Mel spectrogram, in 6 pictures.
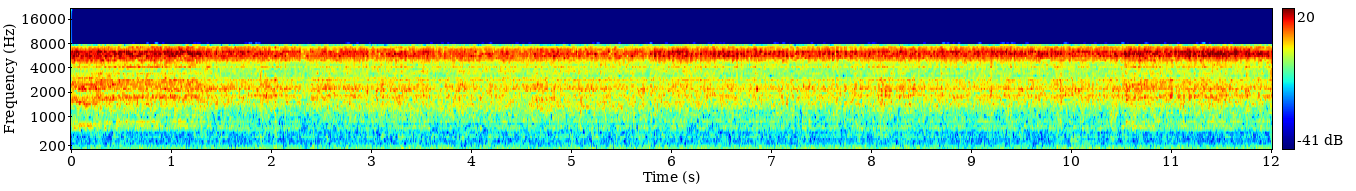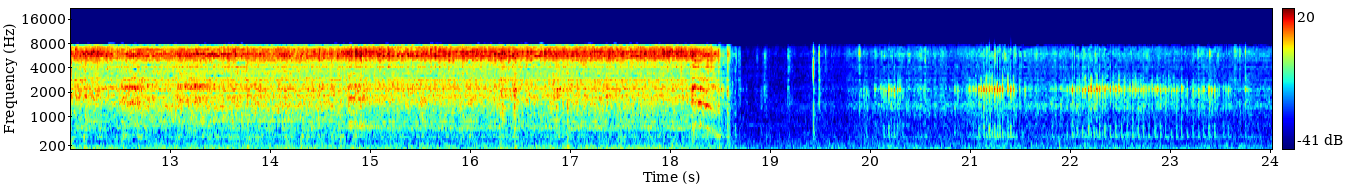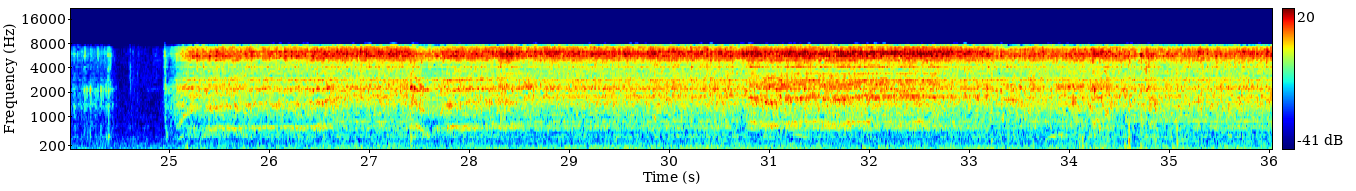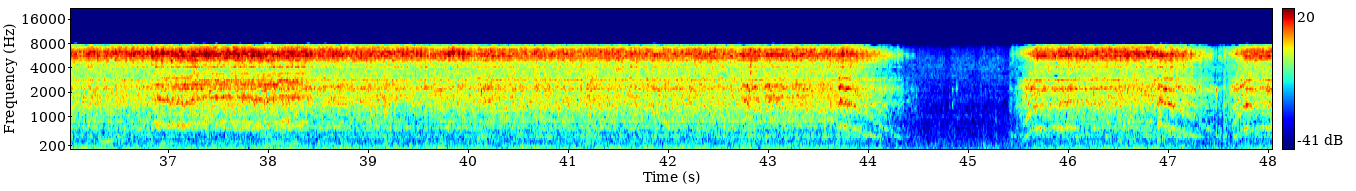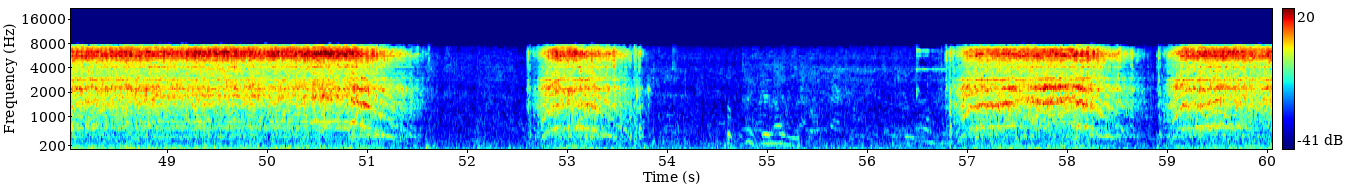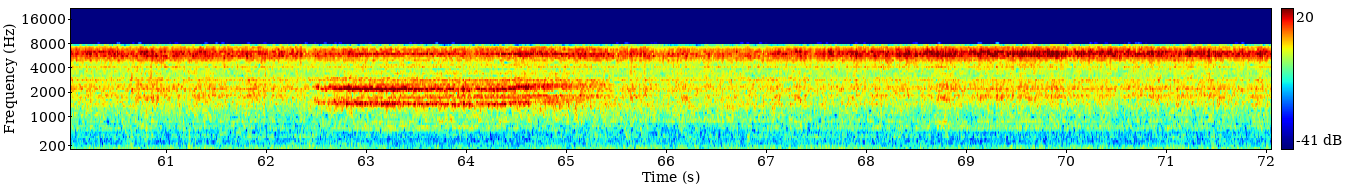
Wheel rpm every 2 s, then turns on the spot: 230, 230, 230, 230, 230, 230, 230, 230, 230, 70, 20, 20, 40, 190, 210, 230, 230, 230, 230, 230, 230, 220, 40, 140, 210, 150, 40, 0, 60, 110, 230, 220, 220, 230, 230, 230.
18-24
